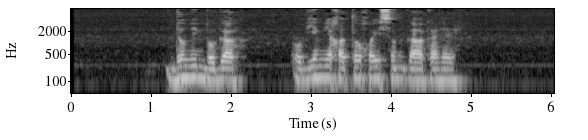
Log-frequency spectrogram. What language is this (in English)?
Ormuri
